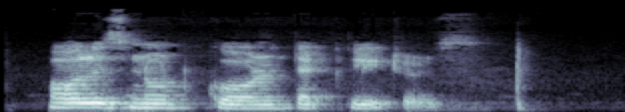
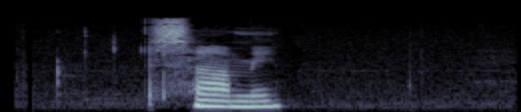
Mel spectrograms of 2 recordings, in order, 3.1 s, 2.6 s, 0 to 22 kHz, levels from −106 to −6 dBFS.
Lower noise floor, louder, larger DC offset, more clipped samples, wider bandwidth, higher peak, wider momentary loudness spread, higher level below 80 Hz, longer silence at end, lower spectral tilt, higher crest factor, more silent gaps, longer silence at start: second, -62 dBFS vs -77 dBFS; first, -19 LUFS vs -33 LUFS; neither; neither; about the same, 12 kHz vs 11.5 kHz; first, -2 dBFS vs -18 dBFS; first, 22 LU vs 12 LU; first, -60 dBFS vs under -90 dBFS; second, 0.5 s vs 1.2 s; first, -6.5 dB/octave vs -4.5 dB/octave; about the same, 18 dB vs 20 dB; neither; second, 0.25 s vs 0.75 s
